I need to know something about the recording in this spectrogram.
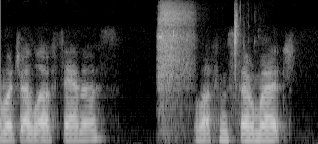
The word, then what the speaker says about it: Thanos: And man, it just solidified how much I love Thanos. I love him so much. You called him Thanos. Get out of this episode. His name is Right. Thanos.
